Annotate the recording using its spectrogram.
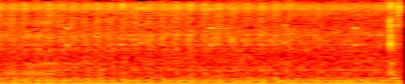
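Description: A car's engine running, a steady low rumble heard from inside the cabin.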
